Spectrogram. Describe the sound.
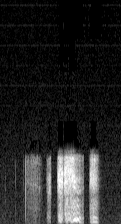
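A person clears their throat in four short, rough bursts separated by silence, the third burst the longest and strongest, with no talking alongside.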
